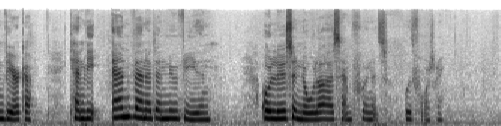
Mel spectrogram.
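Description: A woman speaks calmly to an audience, heard through a microphone.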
